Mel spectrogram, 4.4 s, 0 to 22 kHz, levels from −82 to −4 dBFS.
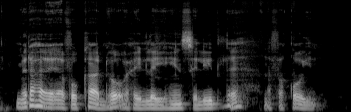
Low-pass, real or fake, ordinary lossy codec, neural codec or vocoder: none; real; none; none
